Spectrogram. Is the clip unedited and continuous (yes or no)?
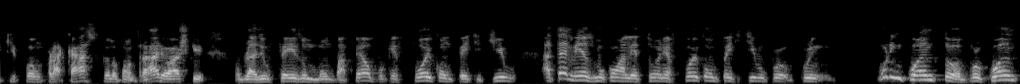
yes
